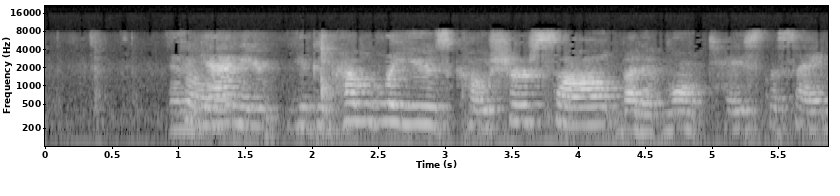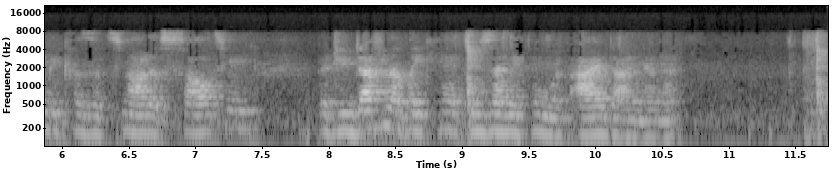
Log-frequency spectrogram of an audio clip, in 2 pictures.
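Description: An older woman speaks calmly to the listener, close by.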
